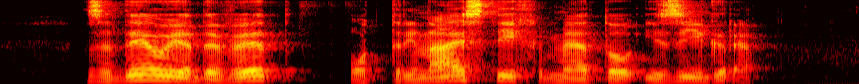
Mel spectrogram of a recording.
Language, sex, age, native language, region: Slovenian, male, 30-49, Slovenian, Zasavska region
